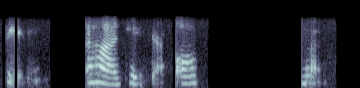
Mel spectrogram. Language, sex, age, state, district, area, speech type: Punjabi, female, 18-30, Punjab, Gurdaspur, rural, conversation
